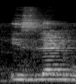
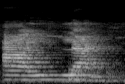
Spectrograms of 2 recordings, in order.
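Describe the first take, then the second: First: A z sound follows the first vowel. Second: The l sound directly follows the first vowel. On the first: The speaker calls it wrong. "इझलँड बोलतात" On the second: The speaker calls it right. "Correct pronunciation आहे आयलँड"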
